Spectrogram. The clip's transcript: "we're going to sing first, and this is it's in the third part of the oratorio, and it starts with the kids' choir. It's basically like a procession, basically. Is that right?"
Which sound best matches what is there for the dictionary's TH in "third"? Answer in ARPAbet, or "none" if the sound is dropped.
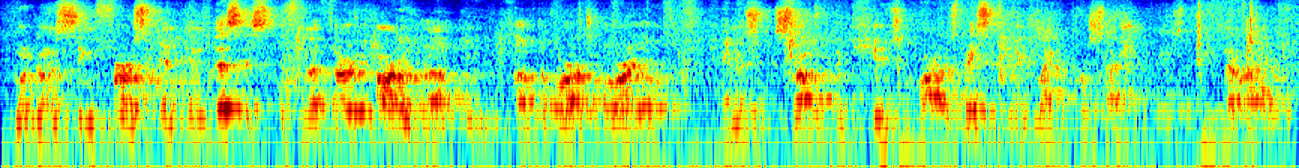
TH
